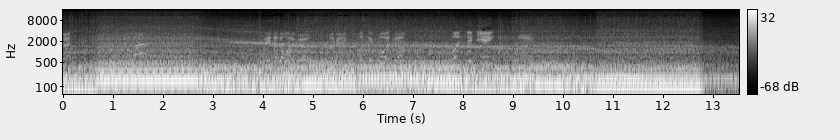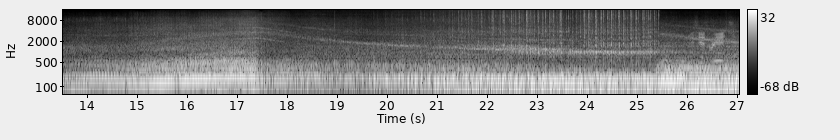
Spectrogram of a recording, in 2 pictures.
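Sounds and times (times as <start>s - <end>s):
car engine revving: 0.0s - 27.0s
turbo whine: 17.1s - 27.0s
fast rattling crackle: 21.4s - 25.5s.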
